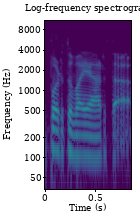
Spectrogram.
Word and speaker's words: Puerto Vallarta: And so I'll just say it's in Puerto Vallarta.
